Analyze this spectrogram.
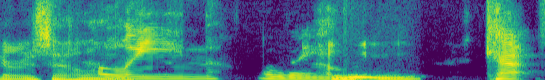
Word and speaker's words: Helene: Helena, am I saying it right, or is it Helene? Helene, cat 4, 140 mile an hour winds, 822 miles wide, with a wind field of 370 miles.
